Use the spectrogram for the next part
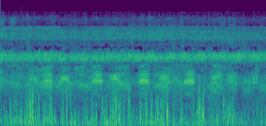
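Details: After rain, golden frogs call together in a thick, low, grunting chorus with many overlapping croaks, some pulsing roughly twice a second.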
